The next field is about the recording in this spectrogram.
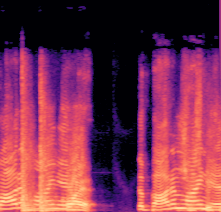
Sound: gavel pounding

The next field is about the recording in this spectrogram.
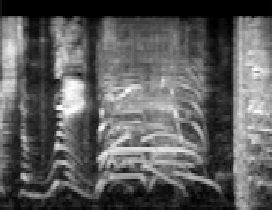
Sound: cheering

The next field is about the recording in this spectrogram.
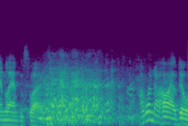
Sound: laughter

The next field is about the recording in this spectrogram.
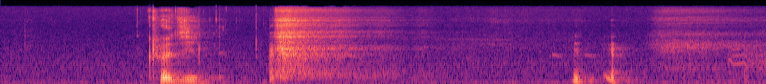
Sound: laughs

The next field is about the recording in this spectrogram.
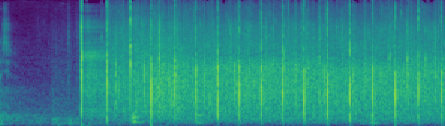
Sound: audience applauding

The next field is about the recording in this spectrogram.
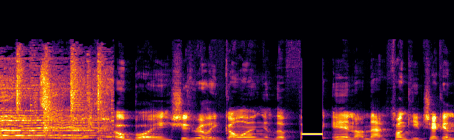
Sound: beep

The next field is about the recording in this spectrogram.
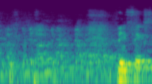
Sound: audience laughs

